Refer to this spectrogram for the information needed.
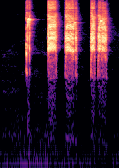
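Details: Black francolin calling while dust bathing: a harsh, grating phrase of a short opening note and then four loud rasping bursts, the last two close together, over quiet background.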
